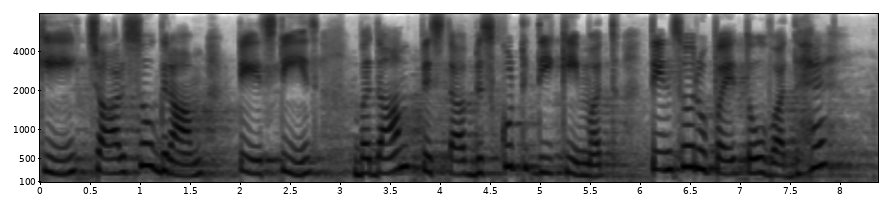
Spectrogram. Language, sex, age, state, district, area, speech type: Punjabi, female, 18-30, Punjab, Jalandhar, urban, read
